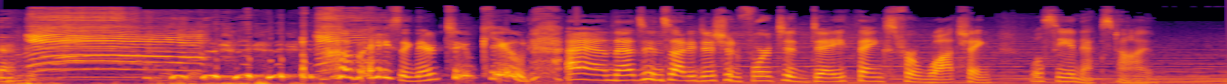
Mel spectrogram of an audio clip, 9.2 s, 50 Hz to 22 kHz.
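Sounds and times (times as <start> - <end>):
sheep bleating: 0.1 - 1.5
laughter: 1.1 - 3.0
speech: 3.0 - 8.7.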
